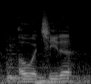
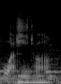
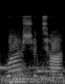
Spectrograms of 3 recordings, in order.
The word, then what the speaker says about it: Ouachita: ouachita sports digital network i've heard people say oh a cheetah oh wichita oh a cheetah is it pronounced searching for washi at a baptist university back in texas everybody pronounces it wichita but really it's ouachita washington washington how would you pronounce it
